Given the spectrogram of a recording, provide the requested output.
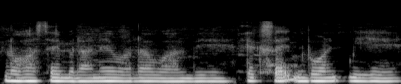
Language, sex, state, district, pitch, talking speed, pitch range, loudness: Hindi, female, Arunachal Pradesh, Lower Dibang Valley, 150 Hz, 180 wpm, 145-155 Hz, -14 LUFS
